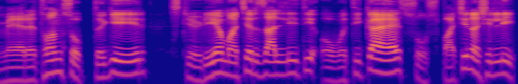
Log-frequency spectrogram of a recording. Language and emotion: Goan Konkani, disgusted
